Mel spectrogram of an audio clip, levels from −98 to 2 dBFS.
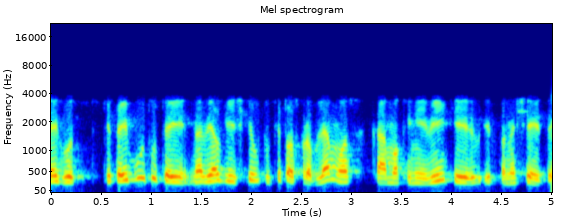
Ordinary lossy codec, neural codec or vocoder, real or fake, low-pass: Opus, 24 kbps; none; real; 3.6 kHz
